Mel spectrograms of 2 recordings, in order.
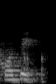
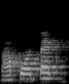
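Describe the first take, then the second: First: The last syllable has the vowel i. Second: The last syllable has the vowel e. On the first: This is the nonstandard form. The speaker calls it wrong. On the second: This is the standard form. The speaker calls it right.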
